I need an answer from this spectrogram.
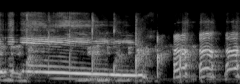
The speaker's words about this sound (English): Hey, hand clap on that.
